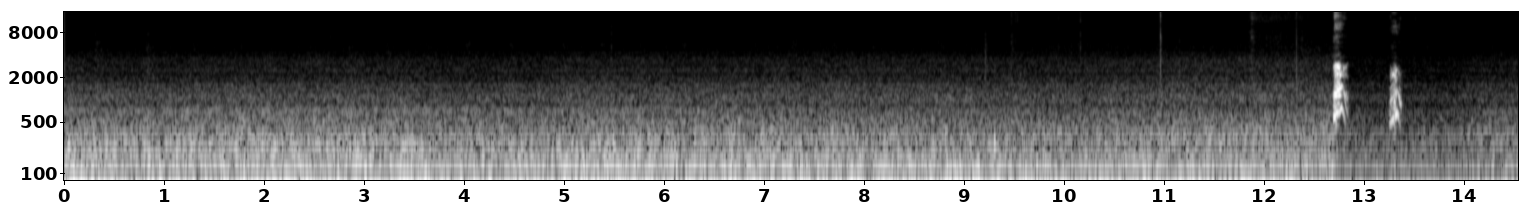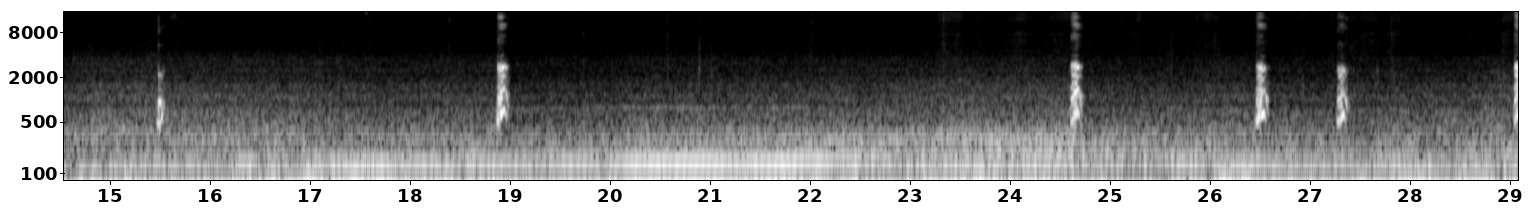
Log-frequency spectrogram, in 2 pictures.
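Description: Steady low road and engine rumble inside a moving car. About halfway through, a dog starts giving short, sharp barks, about seven times at irregular spacing.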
